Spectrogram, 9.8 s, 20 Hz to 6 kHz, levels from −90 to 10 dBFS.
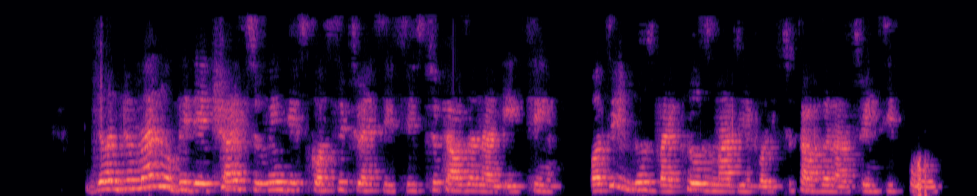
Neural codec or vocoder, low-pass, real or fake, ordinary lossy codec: none; 5.4 kHz; real; AAC, 24 kbps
